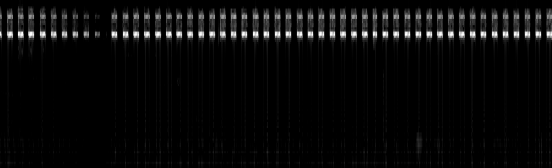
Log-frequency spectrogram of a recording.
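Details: Persistent shrill cricket chirps at about two per second, the series briefly pausing near the two-second mark before resuming in a regular train; a low faint rumble underneath.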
